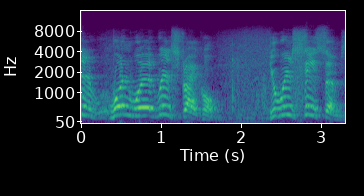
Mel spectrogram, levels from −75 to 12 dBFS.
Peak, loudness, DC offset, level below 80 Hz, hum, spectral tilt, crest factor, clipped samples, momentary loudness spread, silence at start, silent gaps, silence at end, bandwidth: -2 dBFS; -15 LUFS; under 0.1%; -60 dBFS; none; -2.5 dB/octave; 14 dB; under 0.1%; 15 LU; 0 s; none; 0 s; 9.8 kHz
